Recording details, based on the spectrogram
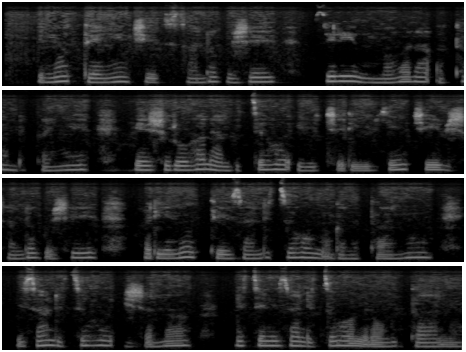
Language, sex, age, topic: Kinyarwanda, male, 25-35, finance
